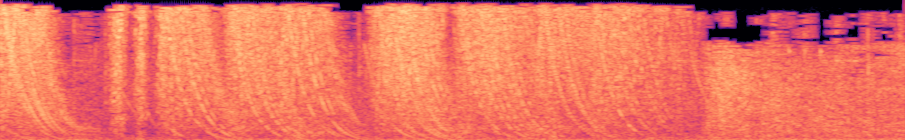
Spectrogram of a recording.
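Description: A direct hit on a starship in a space battle sends out a sustained, roaring blast of crackling noise that stays loud and dense from start to finish without any pause.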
